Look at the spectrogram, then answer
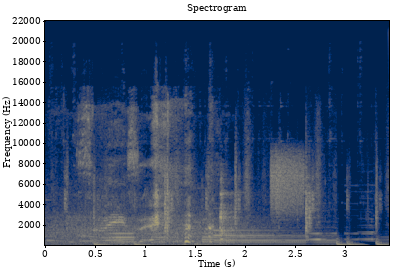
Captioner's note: laughing; chill music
